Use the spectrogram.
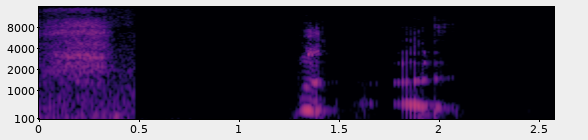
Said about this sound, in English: Oh my god, how many more problems can we run in with my hiccups, freaking recording stopping?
